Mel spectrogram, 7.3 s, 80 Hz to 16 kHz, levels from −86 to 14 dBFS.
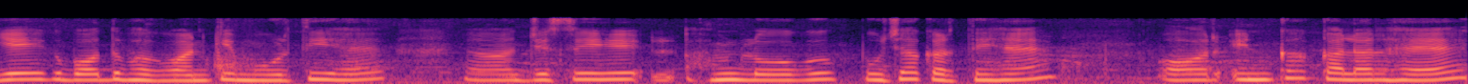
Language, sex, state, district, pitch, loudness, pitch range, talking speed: Hindi, female, Bihar, Patna, 225 Hz, -14 LUFS, 215-235 Hz, 155 wpm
